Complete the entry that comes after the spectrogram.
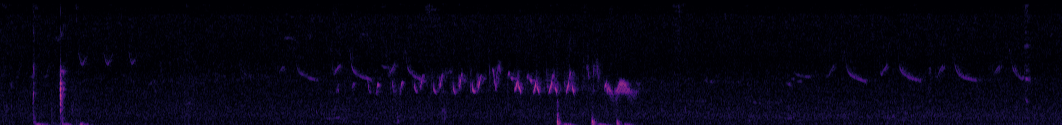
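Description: A small bird singing a quick run of high chirps for about two seconds, with a few more scattered chirps later. Two short clusters of low thumps stand out, one just after the start and one about four seconds in.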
